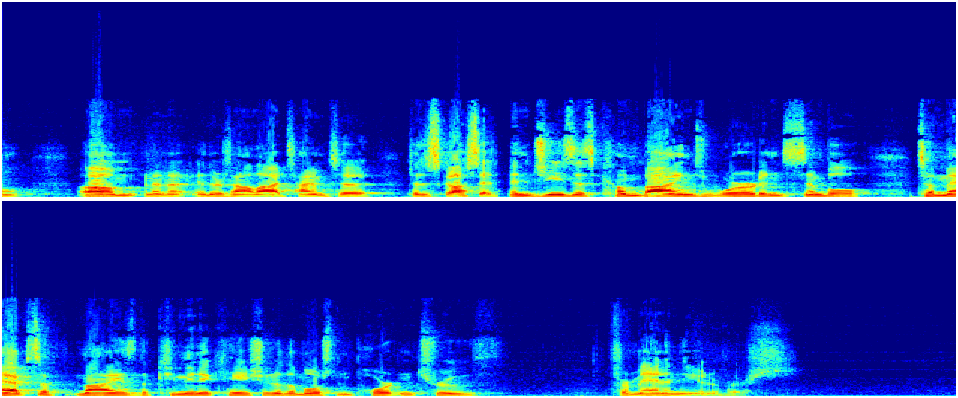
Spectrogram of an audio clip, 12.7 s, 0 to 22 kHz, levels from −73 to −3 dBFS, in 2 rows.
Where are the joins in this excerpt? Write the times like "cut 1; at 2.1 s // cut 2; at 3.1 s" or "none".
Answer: cut 1; at 1.0 s // cut 2; at 3.3 s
